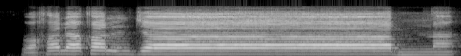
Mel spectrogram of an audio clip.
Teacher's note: مدہ کو 5 سیکنڈ تک ہم لانگ کر کے پڑھتے ہیں اور الف کو 1 سیکنڈ تک، تو یہ ہو گیا 6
